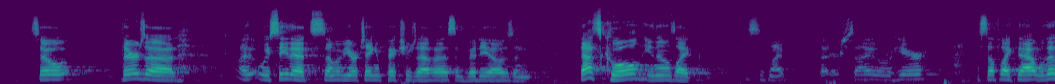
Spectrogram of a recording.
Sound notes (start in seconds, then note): none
